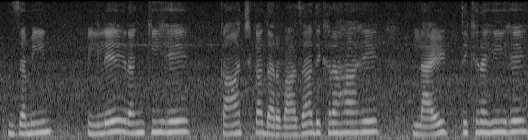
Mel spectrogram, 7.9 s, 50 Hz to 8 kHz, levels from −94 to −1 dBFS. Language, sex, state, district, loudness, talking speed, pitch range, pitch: Hindi, female, Goa, North and South Goa, -36 LUFS, 115 wpm, 190-220 Hz, 210 Hz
